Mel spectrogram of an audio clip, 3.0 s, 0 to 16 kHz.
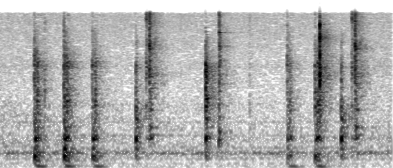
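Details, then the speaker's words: NuTone IMA4406 intercom master station after servicing, relays previously clicking oddly several times: now one sharp, clean click on button press and one on release, no chatter; normal relay clicking. "So now if you listen, one click when I push, one click when I release. And same thing on Inside Patio Talk. So that works correctly."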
